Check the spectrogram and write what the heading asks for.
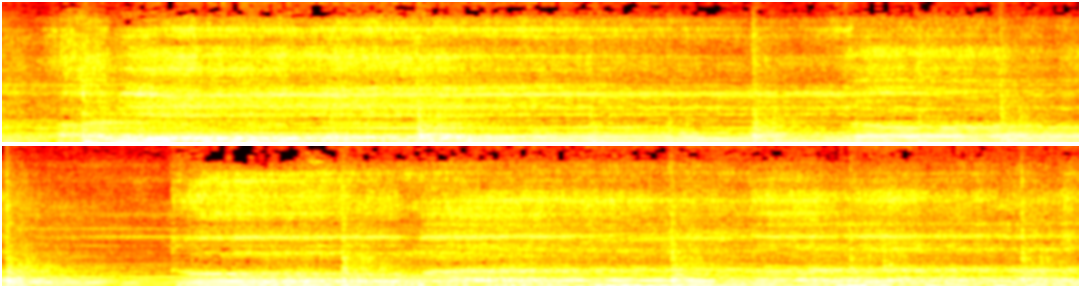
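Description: Recorded Indian semi-classical song playing: a drawn-out sung vocal line that bends slowly in pitch over a steady low drone, with a short drop in level a little past the middle.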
